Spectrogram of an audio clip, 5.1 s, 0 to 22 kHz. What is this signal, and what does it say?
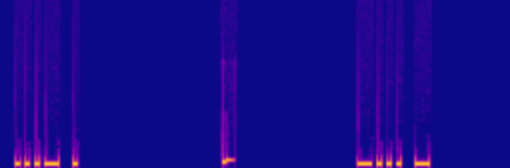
Morse code, heard as a keyed tone, about 25 wpm, 700 Hz. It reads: VE BT
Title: All Cut Numbers - 2-Digit 25wpm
